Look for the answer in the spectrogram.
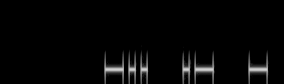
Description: Morse code, heard as a keyed tone, about 20 wpm, spaced as for 15 wpm, 700 Hz. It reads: DAT
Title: 075 Lesson 13f - Letter L - Words 20wpm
